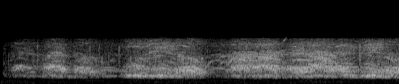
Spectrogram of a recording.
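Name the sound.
crowd chanting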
